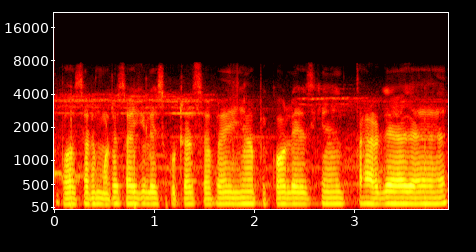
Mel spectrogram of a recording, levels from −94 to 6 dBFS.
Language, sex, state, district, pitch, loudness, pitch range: Hindi, male, Punjab, Kapurthala, 120 Hz, -18 LUFS, 115-120 Hz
